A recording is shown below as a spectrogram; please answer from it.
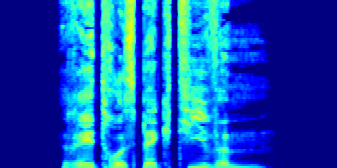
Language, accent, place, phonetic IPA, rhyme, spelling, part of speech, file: German, Germany, Berlin, [ʁetʁospɛkˈtiːvm̩], -iːvm̩, retrospektivem, adjective, De-retrospektivem.ogg
- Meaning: strong dative masculine/neuter singular of retrospektiv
